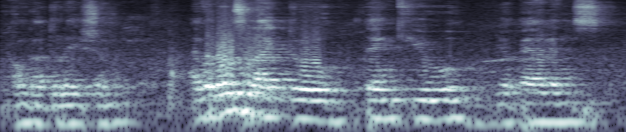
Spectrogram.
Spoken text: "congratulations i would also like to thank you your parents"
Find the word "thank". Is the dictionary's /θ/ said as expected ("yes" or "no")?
no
